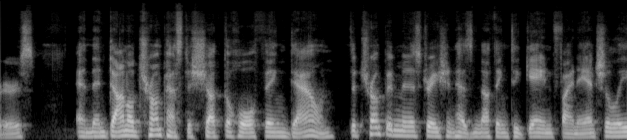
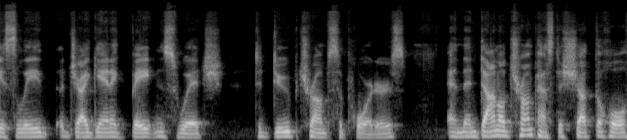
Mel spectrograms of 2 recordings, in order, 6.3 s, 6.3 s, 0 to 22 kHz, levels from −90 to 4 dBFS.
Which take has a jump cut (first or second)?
first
